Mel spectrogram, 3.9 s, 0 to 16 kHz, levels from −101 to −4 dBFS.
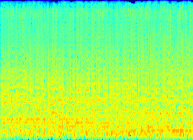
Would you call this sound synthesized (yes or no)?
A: yes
